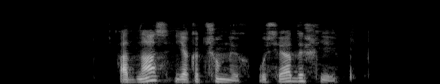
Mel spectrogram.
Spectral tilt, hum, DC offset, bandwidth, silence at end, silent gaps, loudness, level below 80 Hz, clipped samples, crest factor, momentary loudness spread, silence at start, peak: -4.5 dB/octave; none; under 0.1%; 7.8 kHz; 1.05 s; none; -26 LUFS; -66 dBFS; under 0.1%; 24 dB; 13 LU; 1.2 s; -4 dBFS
